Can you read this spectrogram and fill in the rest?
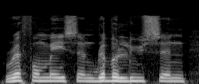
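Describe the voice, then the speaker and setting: A young man hosting a casual radio talk show in a studio, chatty and relaxed with plenty of fillers. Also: a little high, moderate pace, dry recording.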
